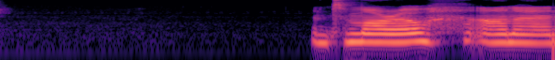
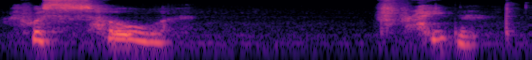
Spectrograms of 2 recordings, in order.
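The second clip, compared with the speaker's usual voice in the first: broken whisper; 3 semitones higher, 8 dB quieter, slower than usual. Acted. Confessing fear, voice fails.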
